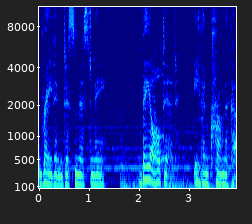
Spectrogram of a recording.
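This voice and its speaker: Resentful female warrior, very low voice, icy, game cutscene over music. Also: a little slow. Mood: bitter. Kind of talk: dramatic video game narration.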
